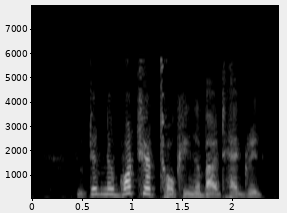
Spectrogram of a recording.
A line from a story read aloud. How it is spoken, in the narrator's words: said Fudge sharply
